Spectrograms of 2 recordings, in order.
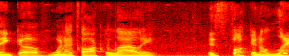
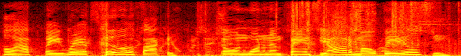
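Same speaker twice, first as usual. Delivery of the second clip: higher, folksy backwoods twang; put-on country bumpkin accent; mock hillbilly accent; 5 semitones higher than usual. Continues the hillbilly bit.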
